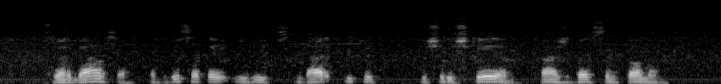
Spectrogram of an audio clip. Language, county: Lithuanian, Klaipėda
